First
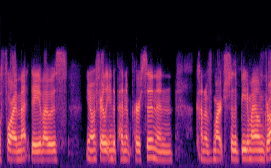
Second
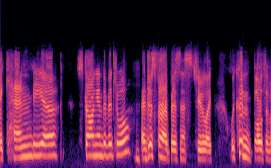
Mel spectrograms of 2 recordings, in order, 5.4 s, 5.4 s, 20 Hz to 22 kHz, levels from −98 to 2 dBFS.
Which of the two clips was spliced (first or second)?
second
